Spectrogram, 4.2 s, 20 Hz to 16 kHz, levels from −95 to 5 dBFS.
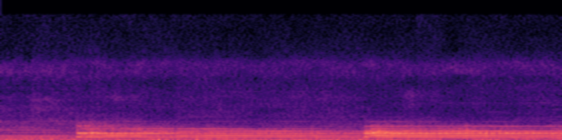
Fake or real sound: fake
